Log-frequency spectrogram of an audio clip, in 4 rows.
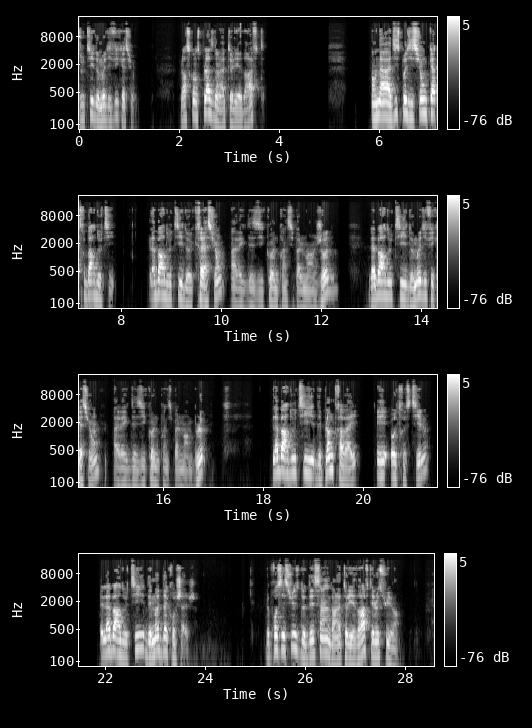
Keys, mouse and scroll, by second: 3.1 click, 3.8 click.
